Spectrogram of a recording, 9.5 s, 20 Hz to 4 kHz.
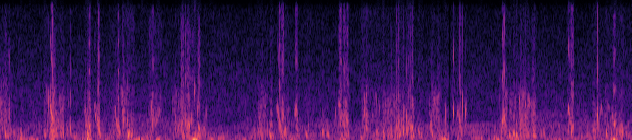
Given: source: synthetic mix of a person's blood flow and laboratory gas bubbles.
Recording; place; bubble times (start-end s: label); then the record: Doppler ultrasound of blood flow; subclavian vein
0.00-0.24 s: bubbles
0.64-1.09 s: bubbles
1.22-1.36 s: bubbles
1.40-1.55 s: bubbles
1.63-2.02 s: bubbles
2.21-2.44 s: bubbles
2.56-3.12 s: bubbles
3.79-4.36 s: bubbles
4.40-4.52 s: bubbles
4.55-4.69 s: bubbles
4.78-4.96 s: bubbles
5.00-5.25 s: bubbles
5.40-6.36 s: bubbles
6.42-6.62 s: bubbles
6.66-6.72 s: bubbles
6.76-7.02 s: bubbles
7.46-8.21 s: bubbles
8.50-8.61 s: bubbles
8.88-9.50 s: bubbles
From the record:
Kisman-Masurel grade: 343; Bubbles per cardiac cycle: rolling drumbeat, 9 or more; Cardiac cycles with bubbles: 100%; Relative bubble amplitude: loud (0.450 to 0.775); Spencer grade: 3 (all of the cardiac periods contain showers or single bubble signals, but not dominating or overriding the cardiac motion signals); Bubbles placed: anywhere in the cardiac cycle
